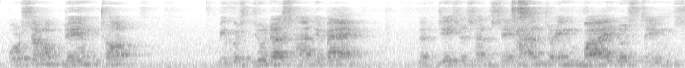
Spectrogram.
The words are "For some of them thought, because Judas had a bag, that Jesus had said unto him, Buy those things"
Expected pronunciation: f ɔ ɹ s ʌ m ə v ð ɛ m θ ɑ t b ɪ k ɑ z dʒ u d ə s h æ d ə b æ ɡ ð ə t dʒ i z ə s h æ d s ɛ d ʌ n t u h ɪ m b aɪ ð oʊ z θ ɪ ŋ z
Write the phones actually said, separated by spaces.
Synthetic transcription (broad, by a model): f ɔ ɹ s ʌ m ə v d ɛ m t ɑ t b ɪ k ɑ s dʒ u d ə s h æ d ə b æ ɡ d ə t dʒ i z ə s h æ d s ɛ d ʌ n t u h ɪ m b aɪ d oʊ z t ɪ ŋ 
